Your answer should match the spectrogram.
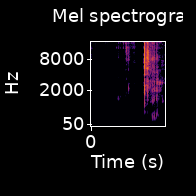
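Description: Thin, lightly spiced cheesy chips crunched while eating, a quiet nibble or two followed by a loud, close, crackling bite and continued chewing crunches, with no talking.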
